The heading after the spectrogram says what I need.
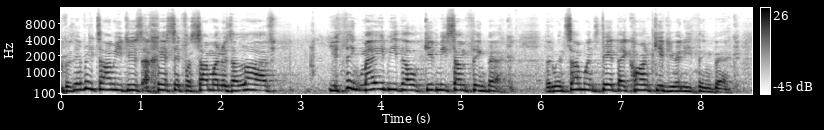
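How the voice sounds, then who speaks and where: A man with a South African accent talks at a fairly quick pace and high pitch, with ordinary pitch variation and very even loudness, amid audible room echo and noticeable background noise. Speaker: family member giving a speech. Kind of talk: speech at a family ceremony. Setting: event with audience, relatives on video call.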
